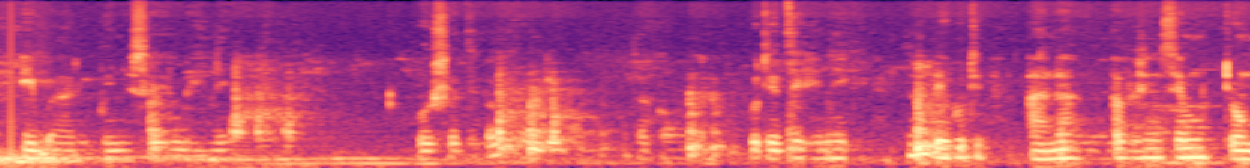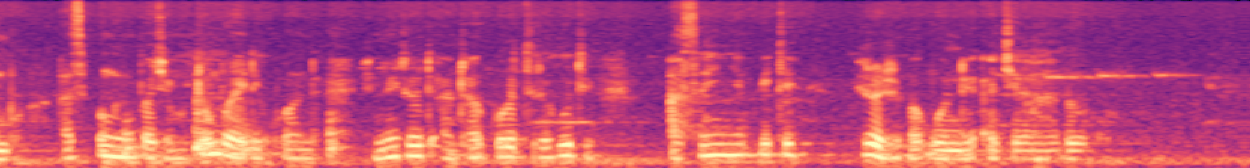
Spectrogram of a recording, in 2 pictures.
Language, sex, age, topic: Ndau, female, 18-24, health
